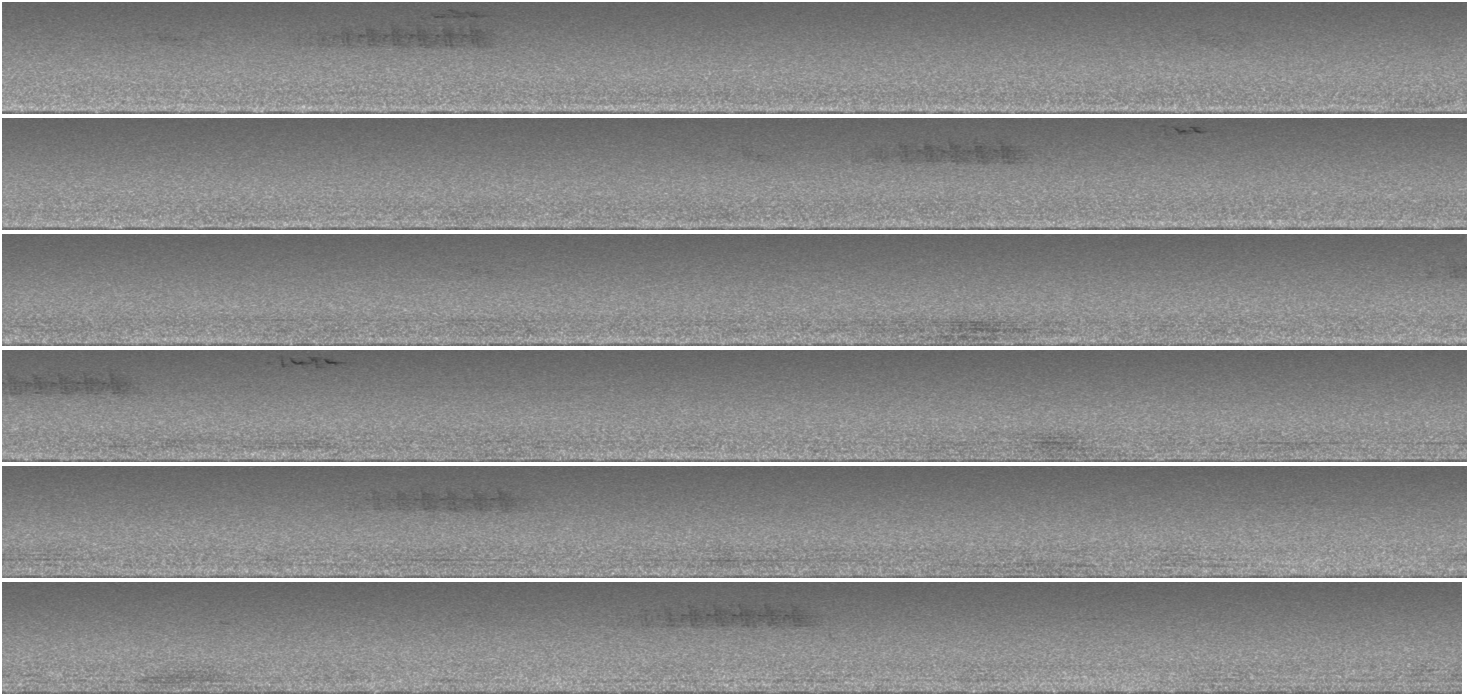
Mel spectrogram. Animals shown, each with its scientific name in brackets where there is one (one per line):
Bay-breasted Warbler (Setophaga castanea)
Ovenbird (Seiurus aurocapilla)
Purple Finch (Haemorhous purpureus)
